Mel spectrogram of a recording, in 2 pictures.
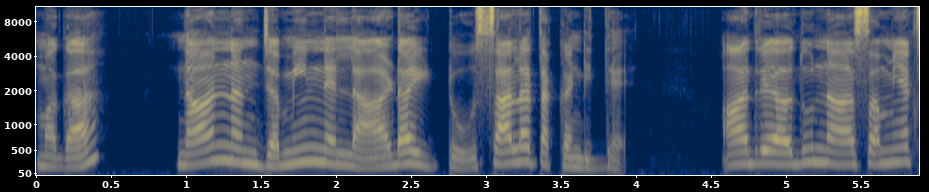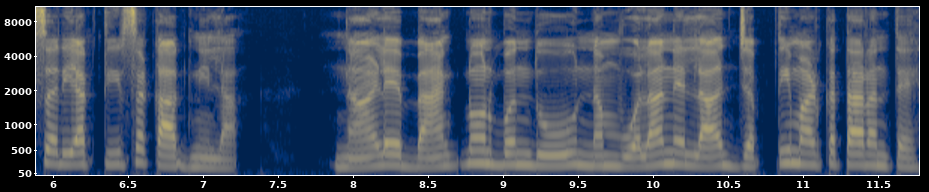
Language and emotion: Kannada, sad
